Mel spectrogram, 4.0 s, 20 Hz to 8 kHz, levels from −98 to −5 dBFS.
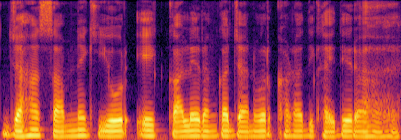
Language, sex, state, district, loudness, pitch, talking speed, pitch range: Hindi, male, Jharkhand, Ranchi, -15 LUFS, 110 Hz, 195 wpm, 105-115 Hz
